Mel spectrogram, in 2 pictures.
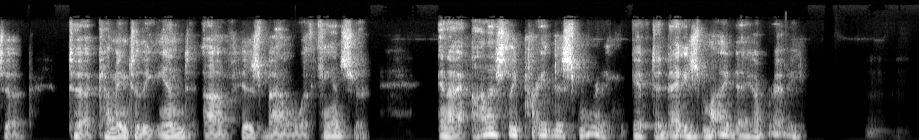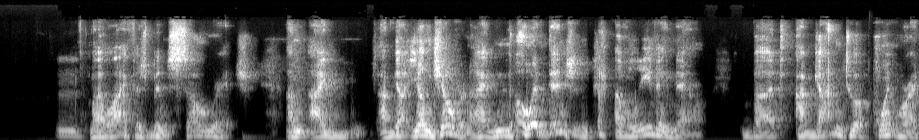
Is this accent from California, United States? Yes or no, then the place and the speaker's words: no; Texas, United States; also born or lived in Indiana; I'm a Texan that grew up here, went to school here, started my career here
